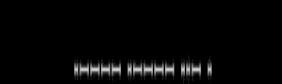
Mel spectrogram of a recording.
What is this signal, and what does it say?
Morse code, heard as a keyed tone, about 44 wpm, 700 Hz. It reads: 11UE
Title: Four Challenging Letter-Number Combinations 45wpm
